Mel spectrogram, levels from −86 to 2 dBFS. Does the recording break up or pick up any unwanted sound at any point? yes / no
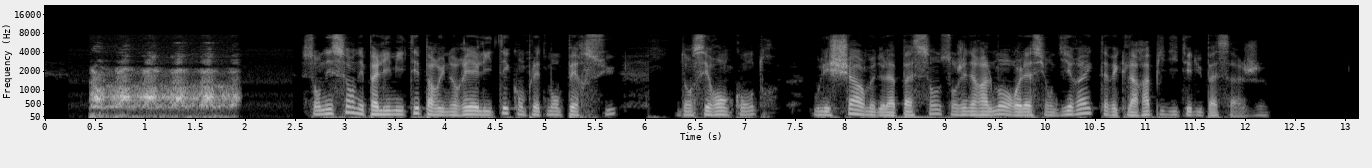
yes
